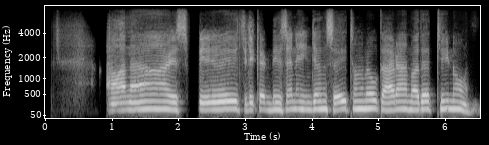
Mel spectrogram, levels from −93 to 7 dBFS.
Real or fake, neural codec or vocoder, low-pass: fake; codec, 16 kHz, 0.5 kbps, X-Codec, HuBERT features, trained on general audio; 7.2 kHz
